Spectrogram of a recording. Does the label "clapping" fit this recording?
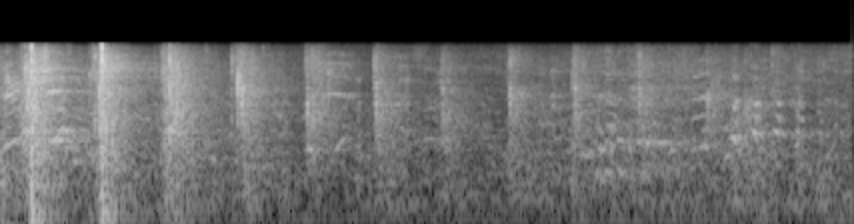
Yes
